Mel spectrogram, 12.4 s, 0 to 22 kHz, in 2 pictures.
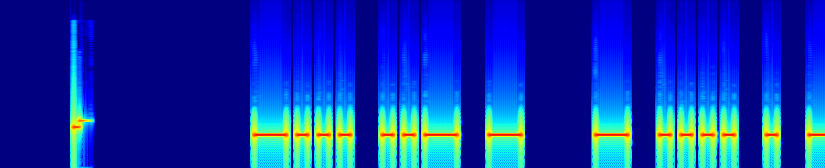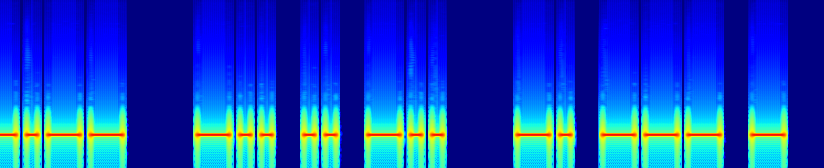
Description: Morse code, heard as a keyed tone, about 15 wpm, 700 Hz. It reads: BUT THEY DID NOT
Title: Sentences from Top 1300 Words 15wpm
